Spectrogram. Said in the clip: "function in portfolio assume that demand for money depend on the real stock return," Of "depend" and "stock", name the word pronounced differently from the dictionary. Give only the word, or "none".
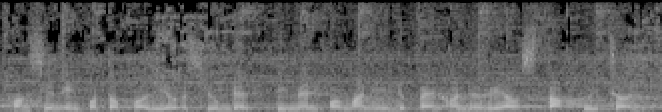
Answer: none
